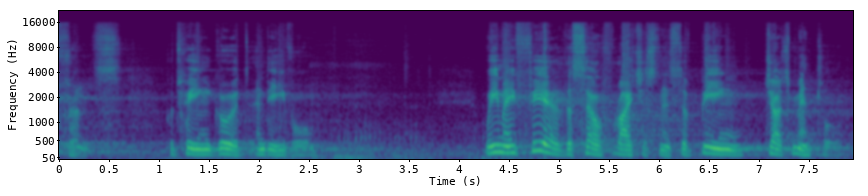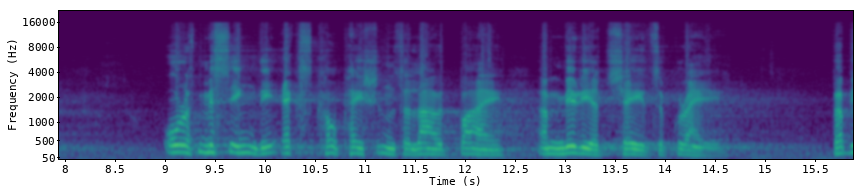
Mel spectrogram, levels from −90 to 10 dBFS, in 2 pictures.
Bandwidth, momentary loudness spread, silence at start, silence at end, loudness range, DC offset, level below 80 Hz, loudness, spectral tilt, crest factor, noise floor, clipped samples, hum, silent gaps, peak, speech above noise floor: 16 kHz; 17 LU; 0 s; 0 s; 5 LU; under 0.1%; -62 dBFS; -28 LUFS; -5 dB/octave; 22 dB; -57 dBFS; under 0.1%; none; none; -8 dBFS; 30 dB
